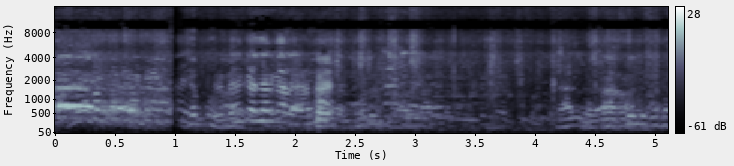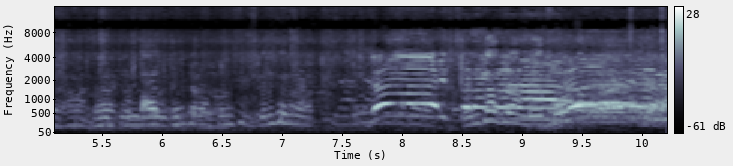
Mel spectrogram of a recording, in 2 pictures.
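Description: A group of men chant and cheer.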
